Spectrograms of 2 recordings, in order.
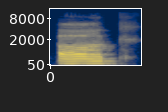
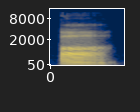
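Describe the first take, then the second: First: The word is said with a high tone. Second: The word is said with a low tone. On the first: It means in between two things. "the high tone version" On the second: It means a canyon, ravine or gorge. "there's a low tone one"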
